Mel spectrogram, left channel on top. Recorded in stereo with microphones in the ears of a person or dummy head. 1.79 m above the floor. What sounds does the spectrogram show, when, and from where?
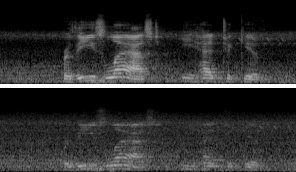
0.6 s a man speaking: 80° left, 0.6 m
